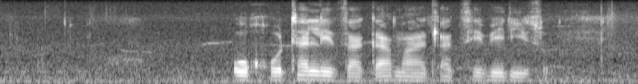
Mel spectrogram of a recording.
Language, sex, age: Southern Sotho, male, 21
